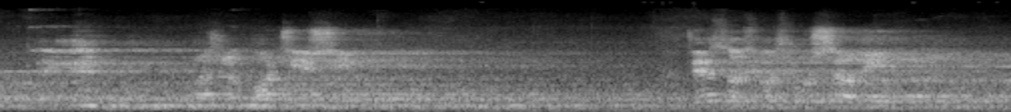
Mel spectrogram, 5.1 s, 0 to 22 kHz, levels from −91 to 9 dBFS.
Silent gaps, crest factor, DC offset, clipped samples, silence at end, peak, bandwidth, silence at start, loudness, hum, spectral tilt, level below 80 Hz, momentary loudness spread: none; 18 dB; under 0.1%; under 0.1%; 0 s; -2 dBFS; 16 kHz; 0 s; -19 LUFS; none; -2 dB/octave; -56 dBFS; 14 LU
